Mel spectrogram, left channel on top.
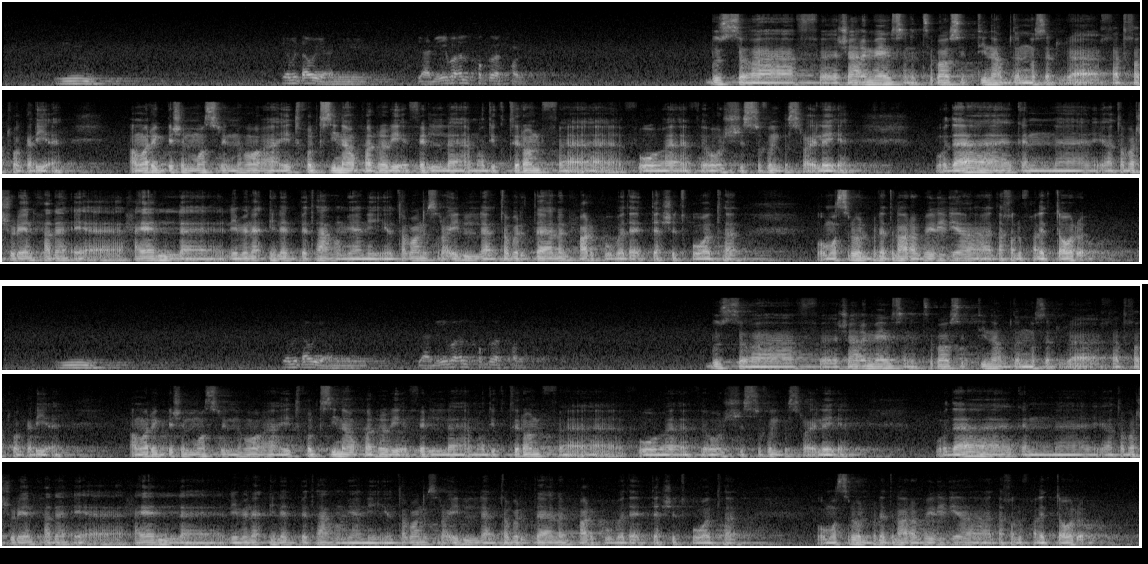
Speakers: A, on the left; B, on the left.
A: امم جامد أوي يعني يعني إيه بقى اللي فجر الحرب؟
B: بص آه، في شهر مايو سنة 67 عبد الناصر آه، خد خطوة جريئة أمر الجيش المصري إن هو يدخل سيناء وقرر يقفل مضيق طيران في في في وش السفن الإسرائيلية وده كان يعتبر شريان حلا- حياة ل- لمنقلات بتاعهم يعني طبعا إسرائيل اعتبرت ده إعلان حرب وبدأت تحشد قواتها ومصر والبلاد العربية دخلوا في حالة طوارئ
